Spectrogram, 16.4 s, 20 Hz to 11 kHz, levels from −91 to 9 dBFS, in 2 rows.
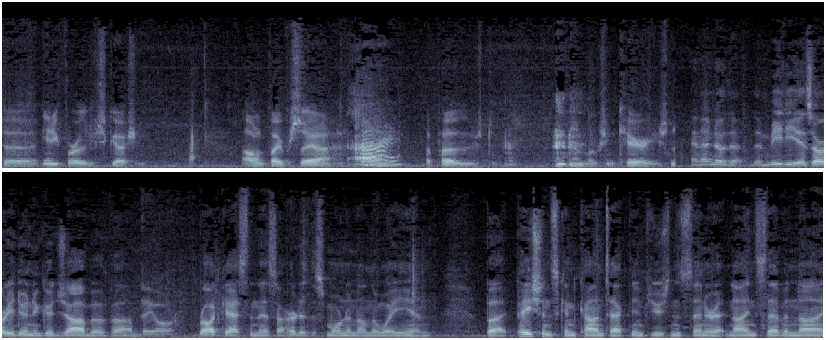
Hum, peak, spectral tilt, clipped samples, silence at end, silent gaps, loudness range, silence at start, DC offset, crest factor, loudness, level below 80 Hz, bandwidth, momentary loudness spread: none; 0 dBFS; -5 dB/octave; under 0.1%; 0 s; none; 4 LU; 0 s; under 0.1%; 24 dB; -24 LUFS; -60 dBFS; 10.5 kHz; 14 LU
